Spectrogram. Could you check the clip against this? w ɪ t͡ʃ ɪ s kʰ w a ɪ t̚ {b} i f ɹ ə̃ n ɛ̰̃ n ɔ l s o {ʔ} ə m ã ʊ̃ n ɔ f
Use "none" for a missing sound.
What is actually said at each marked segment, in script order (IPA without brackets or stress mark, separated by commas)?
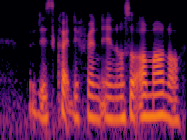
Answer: d, ʔ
